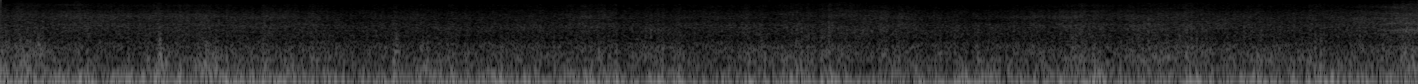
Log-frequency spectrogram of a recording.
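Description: Strong wind roars steadily against the rider on a motorcycle tour along the north coast highway, a dense, buffeting rumble close to the microphone with no voices.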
